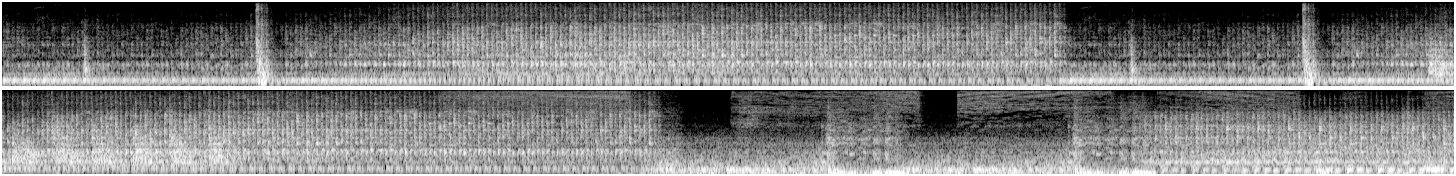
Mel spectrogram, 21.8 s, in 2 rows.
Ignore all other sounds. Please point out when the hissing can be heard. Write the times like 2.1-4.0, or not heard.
14.3-21.7.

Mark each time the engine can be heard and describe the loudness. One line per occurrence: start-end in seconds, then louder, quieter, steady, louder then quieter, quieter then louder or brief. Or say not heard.
0.0-21.7 steady.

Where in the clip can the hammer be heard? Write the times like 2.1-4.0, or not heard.
10.7-12.7.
